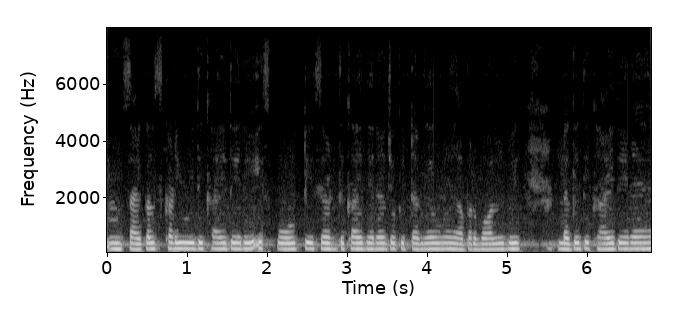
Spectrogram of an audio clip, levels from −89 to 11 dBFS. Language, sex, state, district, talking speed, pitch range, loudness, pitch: Hindi, female, Chhattisgarh, Raigarh, 265 wpm, 200-210 Hz, -13 LUFS, 205 Hz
